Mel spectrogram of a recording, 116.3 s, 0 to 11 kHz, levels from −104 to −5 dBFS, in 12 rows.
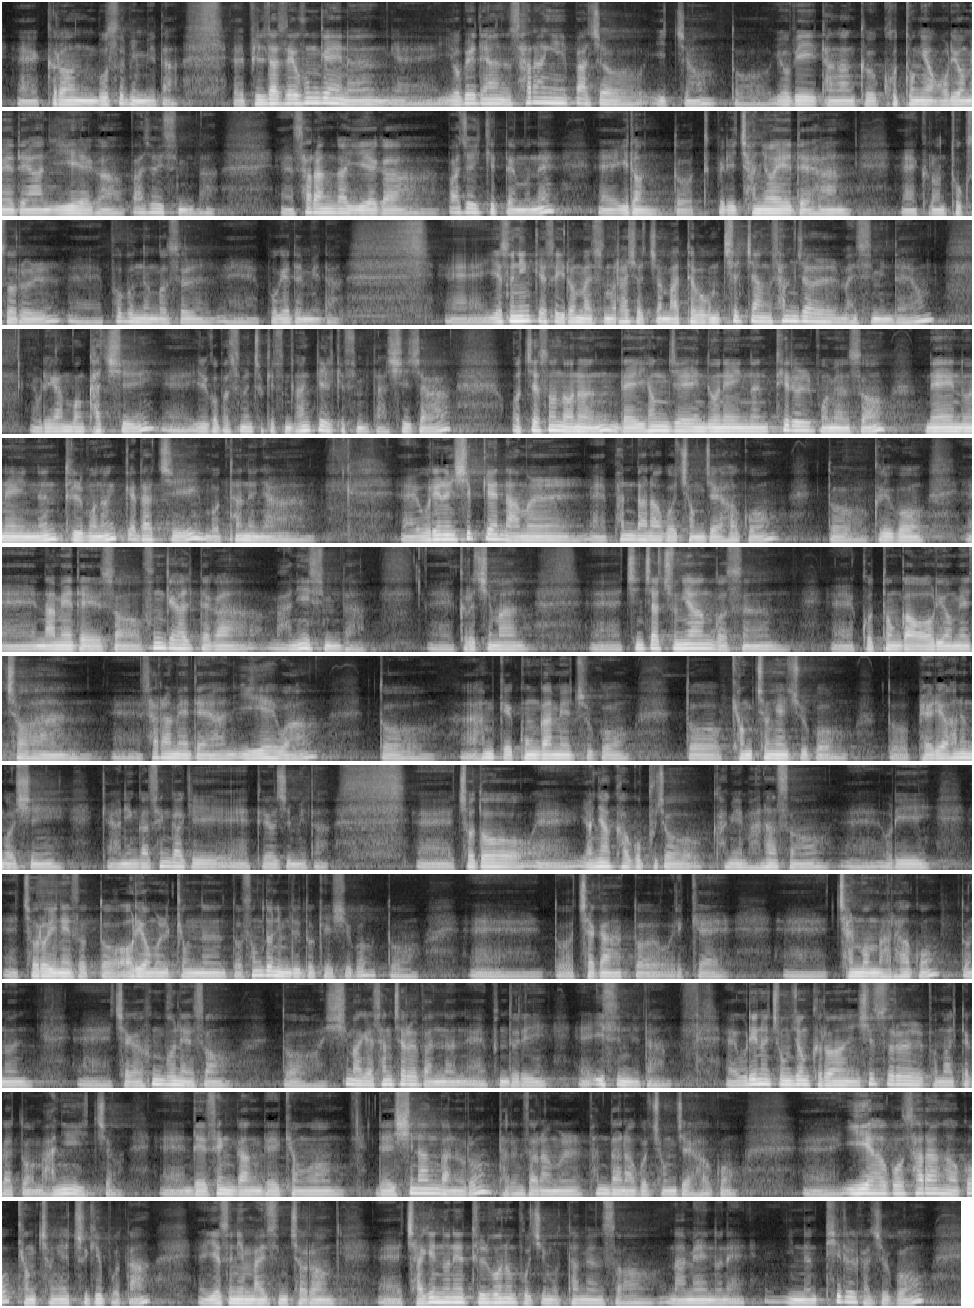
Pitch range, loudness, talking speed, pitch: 105-120 Hz, -26 LUFS, 225 characters per minute, 110 Hz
